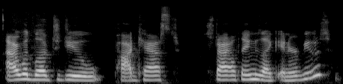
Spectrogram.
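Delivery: ordinary talk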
